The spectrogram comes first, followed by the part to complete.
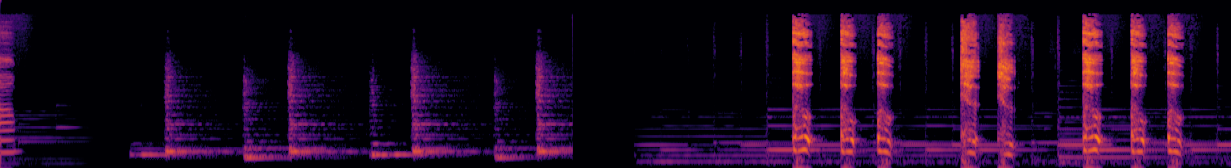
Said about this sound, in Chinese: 小朋友，你有咳嗽过吗？一直咳嗽是不是会很不舒服啊？小猪胖胖最近也一直在咳嗽，到底发生了什么事情呢？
